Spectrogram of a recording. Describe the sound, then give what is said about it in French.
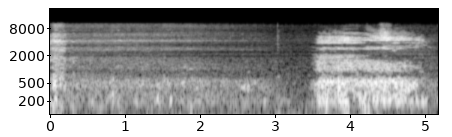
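Soft nasal breathing during alternate nostril breathing, in through the left nostril and out through the right. A long, faint, airy breath gives way to a stronger, hissing breath near the end, all very quiet, with no talking. “Je continue à mon rythme d'inspirer par ma narine gauche et d'expirer par ma narine droite.”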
